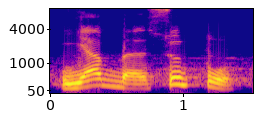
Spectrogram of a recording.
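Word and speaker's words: يَبْسُطُ: So here there's a Sad, but as we mentioned, the rule is, in this case, we must pronounce the Seen. Yabsutu.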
